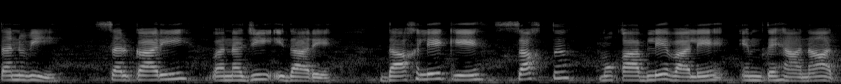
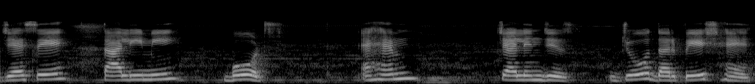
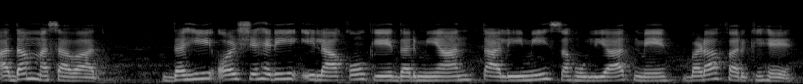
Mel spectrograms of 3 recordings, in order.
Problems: none marked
